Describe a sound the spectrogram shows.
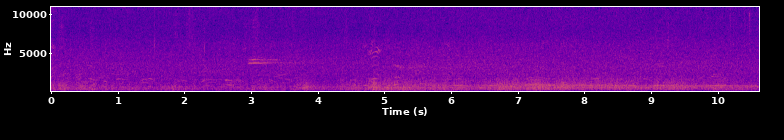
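Players and onlookers call out from a distance across an open field outdoors.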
